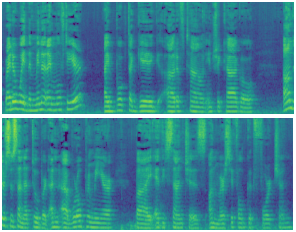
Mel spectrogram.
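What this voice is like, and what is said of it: Latina accent in English. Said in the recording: “a Latina may be with an accent, because my accent is not erased”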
